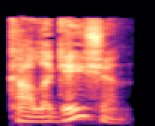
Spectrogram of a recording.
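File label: "colligation", British English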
